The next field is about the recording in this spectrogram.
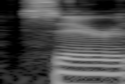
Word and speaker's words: Sayre: Zelda Sayre Fitzgerald, July 24, 1900 to March 10, 1948, born Zelda Sayre, Sayre is pronounced to rhyme with fair, in Montgomery, Alabama, was an American novelist and the wife of writer F.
